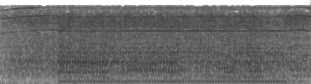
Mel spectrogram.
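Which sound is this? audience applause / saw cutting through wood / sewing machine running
saw cutting through wood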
